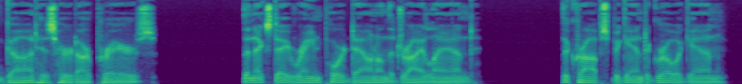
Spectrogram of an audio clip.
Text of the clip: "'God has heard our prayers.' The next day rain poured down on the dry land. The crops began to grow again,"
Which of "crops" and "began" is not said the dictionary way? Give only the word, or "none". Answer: none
